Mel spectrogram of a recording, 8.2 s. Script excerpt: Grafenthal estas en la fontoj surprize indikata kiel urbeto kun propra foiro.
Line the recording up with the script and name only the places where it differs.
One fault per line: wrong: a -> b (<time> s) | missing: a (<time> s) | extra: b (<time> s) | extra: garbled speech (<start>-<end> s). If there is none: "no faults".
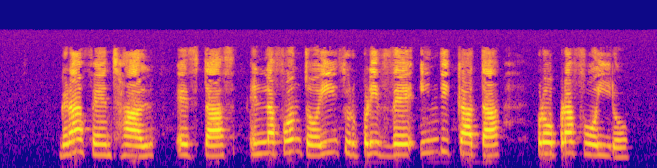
missing: kiel urbeto kun (6.2 s)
